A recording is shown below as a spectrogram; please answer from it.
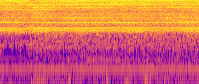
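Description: A Dremel rotary tool whines at a high, steady pitch while working on a Black Forest cuckoo clock movement, running continuously and loud up close with faint ticking clicks beneath.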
